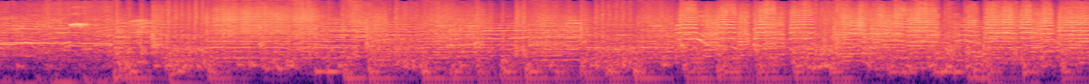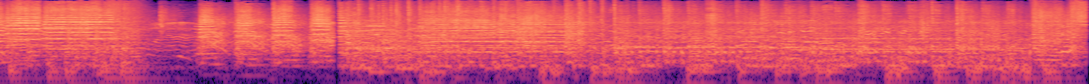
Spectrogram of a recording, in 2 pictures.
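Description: College marching band playing a brass tune with sousaphones, trombones and drums. About twelve seconds in the band drops out briefly for a few short breaks, then plays on.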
